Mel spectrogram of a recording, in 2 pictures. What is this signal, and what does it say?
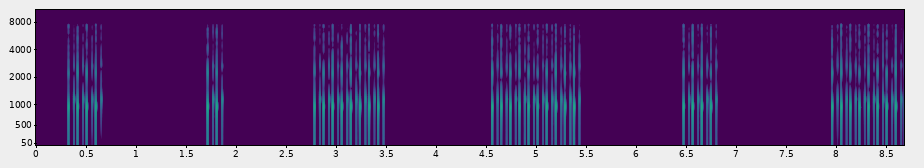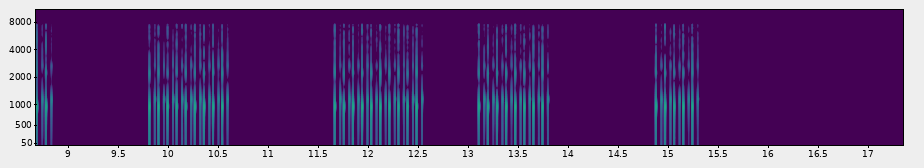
Pulse dialling, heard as clicks on a phone line, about 11 pulses a second. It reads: 4 2 8 0 4 0 9 0 8 5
